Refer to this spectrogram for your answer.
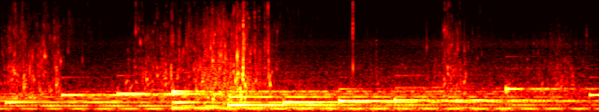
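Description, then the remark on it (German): Soft squishing and sloshing of a capybara named Kapi wading into shallow water and settling down, with small drips and splashes, heard under steady sustained musical tones; no voices. “Auch Kapi geht nun in das flache Wasser hinein und lässt sich dort gemütlich nieder.”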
